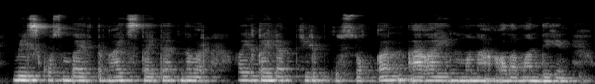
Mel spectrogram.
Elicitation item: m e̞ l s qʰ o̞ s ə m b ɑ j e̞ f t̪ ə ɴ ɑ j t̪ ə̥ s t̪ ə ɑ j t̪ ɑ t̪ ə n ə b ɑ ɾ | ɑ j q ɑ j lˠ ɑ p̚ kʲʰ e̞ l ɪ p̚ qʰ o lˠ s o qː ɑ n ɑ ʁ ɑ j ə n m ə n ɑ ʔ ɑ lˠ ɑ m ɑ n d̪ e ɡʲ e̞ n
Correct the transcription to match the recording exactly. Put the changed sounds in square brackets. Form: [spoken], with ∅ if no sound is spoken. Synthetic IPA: m e̞ l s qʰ o̞ s ə m b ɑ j e̞ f t̪ ə ɴ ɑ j t̪ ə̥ s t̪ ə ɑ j t̪ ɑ t̪ ə n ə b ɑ ɾ | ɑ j q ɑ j lˠ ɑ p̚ kʲʰ e̞ l ɪ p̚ qʰ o lˠ s o qː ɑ n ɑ ʁ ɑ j ə n m ə n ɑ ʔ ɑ lˠ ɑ m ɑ n d̪ e ɡʲ e̞ n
